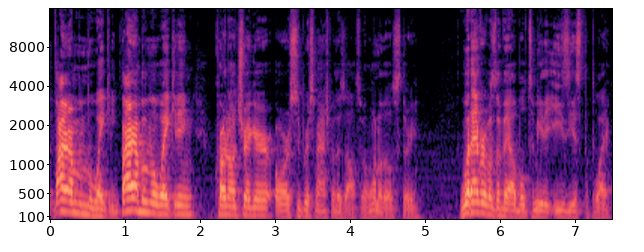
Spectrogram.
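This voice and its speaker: A man's voice: medium pitch, fairly bright tone. Rambling young man streaming live. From California. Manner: rambling, repeats himself, many restarts and fillers. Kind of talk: casual live-stream chat reading viewer questions.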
